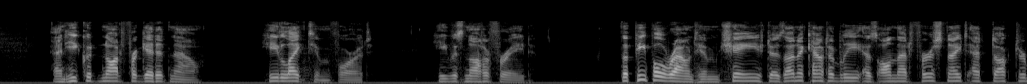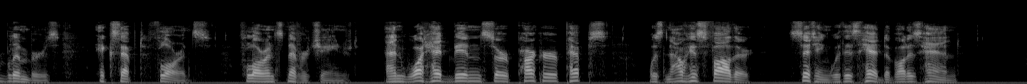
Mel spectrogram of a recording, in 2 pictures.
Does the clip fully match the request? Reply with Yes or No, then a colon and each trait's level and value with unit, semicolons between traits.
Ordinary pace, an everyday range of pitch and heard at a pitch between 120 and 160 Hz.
No: average, 150 wpm; wide, 6.3 semitones; medium, 140 Hz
